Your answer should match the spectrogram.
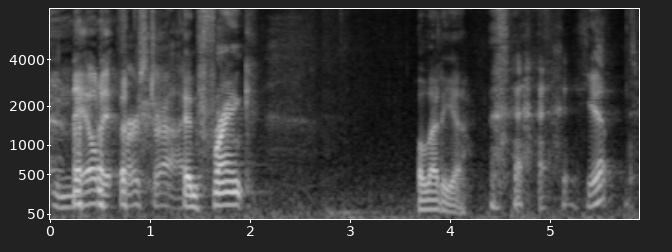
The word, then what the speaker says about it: Franc Aledia: And Franc Aledia. Yep.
